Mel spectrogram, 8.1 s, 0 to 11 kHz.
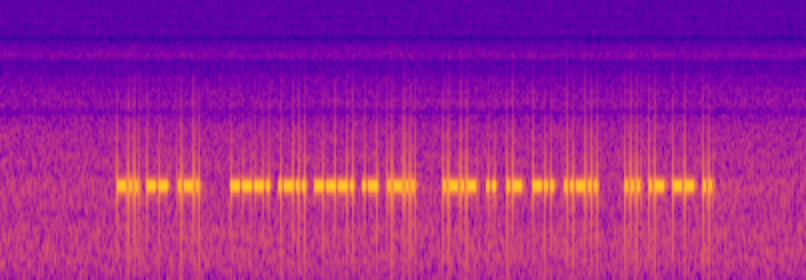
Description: Morse code (Arabic alphabet), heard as a keyed tone, hand-sent with a paddle, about 40 wpm, 1140 Hz. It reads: دمر زلزال عياده سامي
